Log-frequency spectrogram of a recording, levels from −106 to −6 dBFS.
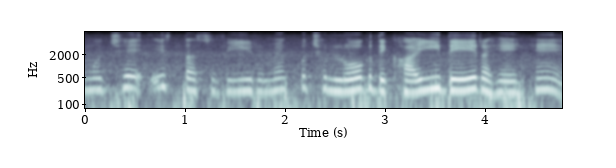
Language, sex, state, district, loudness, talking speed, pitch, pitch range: Hindi, female, Madhya Pradesh, Katni, -18 LUFS, 125 wpm, 230 Hz, 215-250 Hz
